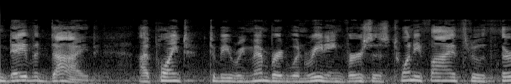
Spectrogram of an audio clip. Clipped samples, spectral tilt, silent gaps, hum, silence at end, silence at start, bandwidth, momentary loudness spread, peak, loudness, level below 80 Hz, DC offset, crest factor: under 0.1%; -5 dB/octave; none; none; 0 s; 0 s; 8.8 kHz; 8 LU; -6 dBFS; -23 LUFS; -56 dBFS; under 0.1%; 18 dB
